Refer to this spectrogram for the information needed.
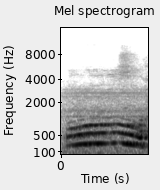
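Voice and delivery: "أو" held as a long, level oo; long waw madd. Shown as a demonstration. Teacher reading alif with waw madd, "أو" held long. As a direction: sustain the oo in "أو", very slow. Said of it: "حرف الألف مع مد الواو".

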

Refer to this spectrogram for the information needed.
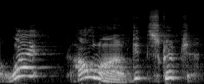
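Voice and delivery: high, sharp mock disbelief; shocked demand. Member demanding scripture from the preacher, mock shocked. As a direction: squeal the question, then demand proof.

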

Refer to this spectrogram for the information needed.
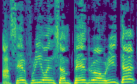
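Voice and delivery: sing-song pretend English question; mock English. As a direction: ask it like broken English. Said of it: "si hace frío en inglés".

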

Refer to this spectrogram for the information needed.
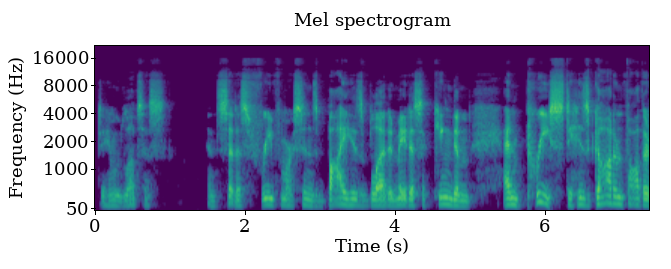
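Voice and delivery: ordinary talk

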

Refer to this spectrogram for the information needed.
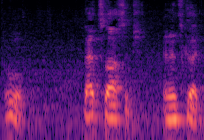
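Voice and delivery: talking while eating pizza; muffled by food in mouth; mouth full, chewing. Real, not acted. Seen 0: Holds slice, lips pursed mid-chew while speaking, bites again at end.

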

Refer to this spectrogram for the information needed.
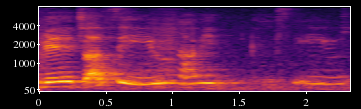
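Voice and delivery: ordinary talk, nothing marked

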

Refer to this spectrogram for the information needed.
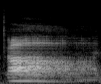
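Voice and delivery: loud, drawn-out "ah"; frustrated cry. Real, not acted. Player just missing a shot, loud frustrated cry. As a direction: cry out in frustration at a near miss.

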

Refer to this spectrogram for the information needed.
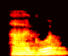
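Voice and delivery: "agua" with the stress on the first A, AH-gwa; Portuguese pronunciation. Shown as a demonstration. Teacher to French learners, "agua" stressed on the first A. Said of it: "L'accentuation est faite sur la première syllabe".

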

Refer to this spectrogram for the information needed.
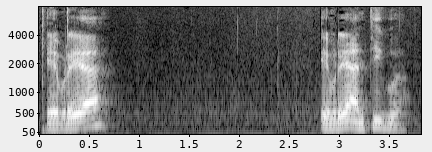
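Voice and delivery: normal talking voice

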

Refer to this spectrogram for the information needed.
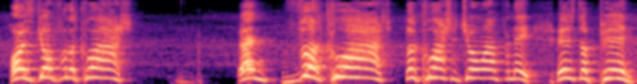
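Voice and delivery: high, stretched hype call; excited build. Real, not acted. Commentator hyping the clash finisher, high excited call. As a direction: call the big move with rising hype.

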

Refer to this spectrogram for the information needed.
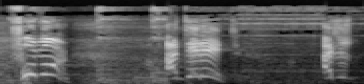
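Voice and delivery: very high, loud shout of triumph; jubilant cry. Real, not acted. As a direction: burst out in triumph. Wins jackpot.

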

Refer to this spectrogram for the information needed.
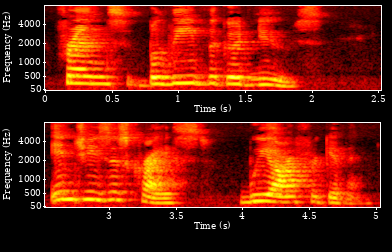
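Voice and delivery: ordinary delivery

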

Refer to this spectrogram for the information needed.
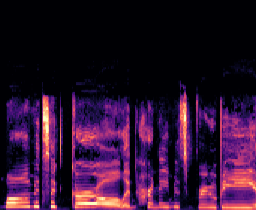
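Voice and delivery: high, loud and slow happy announcement; thrilled. Retold or imitated. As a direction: tell your mom the news. Telling her mom.

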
